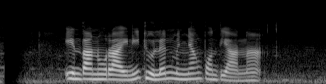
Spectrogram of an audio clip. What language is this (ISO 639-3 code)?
jav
